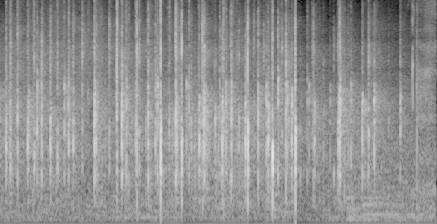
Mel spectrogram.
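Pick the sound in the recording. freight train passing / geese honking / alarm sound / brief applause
brief applause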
